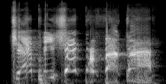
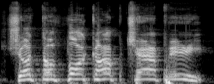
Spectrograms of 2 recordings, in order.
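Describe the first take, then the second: First: Very high screechy offstage yell; shouting from inside. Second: Raised-pitch bellow from offstage. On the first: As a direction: shriek an order out the door at a kid. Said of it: "a different voice shout out". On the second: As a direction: bellow an order at a noisy kid. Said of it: "a bellowing voice come from outside". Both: Acted.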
